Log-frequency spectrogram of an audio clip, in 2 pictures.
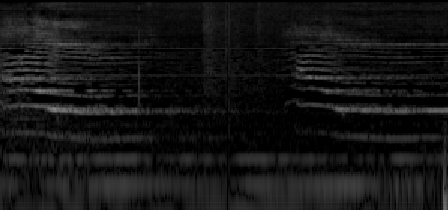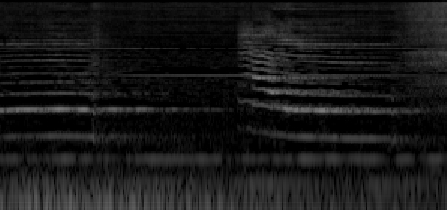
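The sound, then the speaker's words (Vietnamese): Feral cat yowling at night: three drawn-out, wavering calls with a slightly falling pitch, carried over a steady low hum and a deeper rumble. “Ngoài cửa sổ, từ bao giờ vọng lại tiếng mèo hoang kêu lên giữa đêm trường tịch mịch, nghe đến não nào lòng.”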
